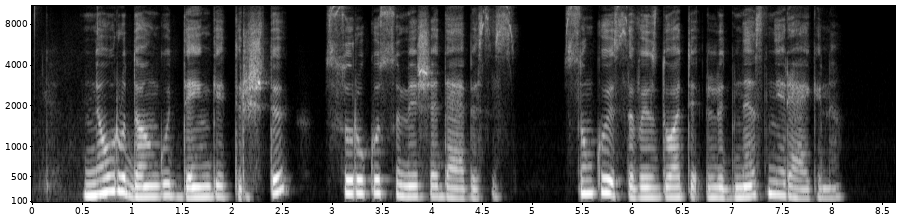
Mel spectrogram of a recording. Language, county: Lithuanian, Vilnius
